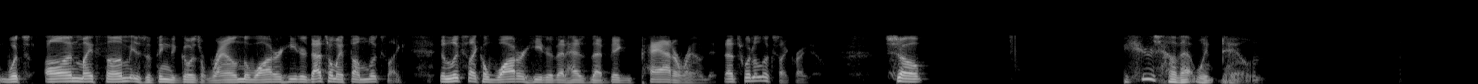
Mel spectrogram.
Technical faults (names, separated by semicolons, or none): repeated packet loss (robotic sound); long network dropout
